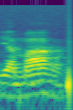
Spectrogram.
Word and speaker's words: Yamaha: Aqui na minha cidade só tem Honda e Imarra. Imarra. Como é que fala? – Não sei. – Yamaha. Yamaha. Alguma recomendação?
